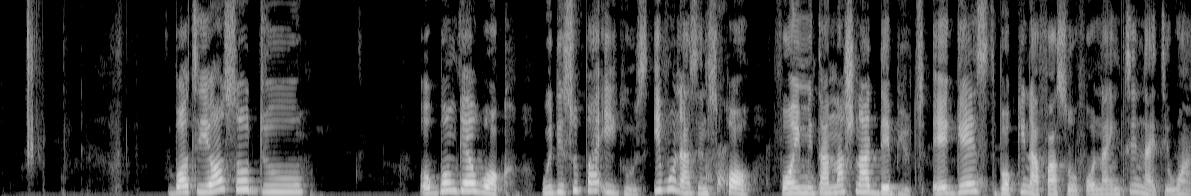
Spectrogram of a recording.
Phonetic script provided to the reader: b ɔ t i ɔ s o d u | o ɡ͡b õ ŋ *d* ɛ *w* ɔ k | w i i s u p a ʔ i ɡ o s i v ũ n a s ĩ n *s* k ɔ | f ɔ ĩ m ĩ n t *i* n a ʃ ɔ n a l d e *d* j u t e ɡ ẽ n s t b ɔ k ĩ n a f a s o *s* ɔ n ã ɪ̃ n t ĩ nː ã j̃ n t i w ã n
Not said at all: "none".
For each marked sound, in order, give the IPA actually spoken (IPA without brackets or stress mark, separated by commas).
ɡ, w, s, a, b, f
